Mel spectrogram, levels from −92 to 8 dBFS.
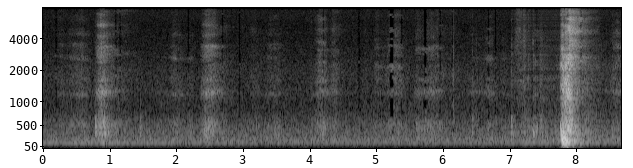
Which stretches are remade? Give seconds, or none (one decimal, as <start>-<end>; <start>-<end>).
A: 7.2-7.8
